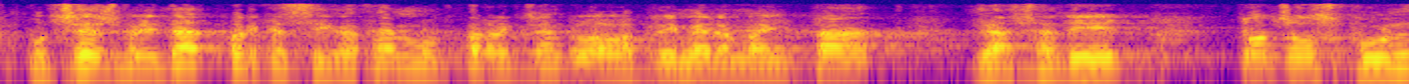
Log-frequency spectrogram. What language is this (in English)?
Catalan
